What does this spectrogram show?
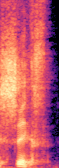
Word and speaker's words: sixth: They say it with a th on the end.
